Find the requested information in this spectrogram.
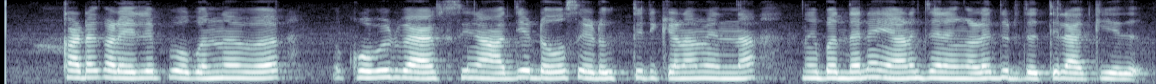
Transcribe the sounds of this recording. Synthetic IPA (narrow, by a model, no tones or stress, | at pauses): kɐɽɐkɐɽɐjilepo̞ːɣunːɐʋɐr | ko̞ːʋiɖʋaːksinaːd̪jɐɖo̞ːse̞ɽut̪ːiɾikʲːɐɳɐme̞nːɐ | nibɐnd̪ʱɐnɐjaːɳɨd͡ʑenɐŋːɐɭed̪uɾud̪ɐt̪ːilaːkːijɐðɨ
